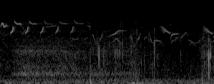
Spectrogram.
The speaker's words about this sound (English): Ah, there's a reed bunting, I think. Sort of ching, ching, ching. Deep, ching, ching. There's a reed bunting somewhere in the bracken, which isn't too high yet.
